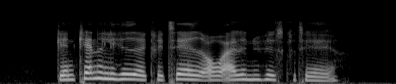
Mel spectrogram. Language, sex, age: Danish, female, 29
